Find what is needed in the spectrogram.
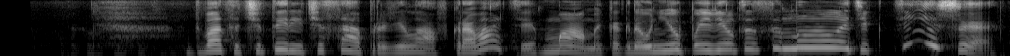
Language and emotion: Russian, positive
